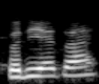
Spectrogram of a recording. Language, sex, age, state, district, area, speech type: Marathi, male, 45-60, Maharashtra, Akola, urban, conversation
